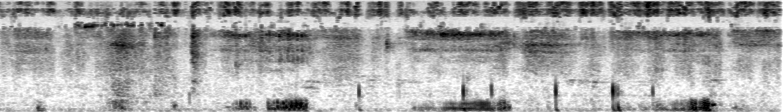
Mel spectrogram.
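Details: Sleepy French Bulldog male indoors, making low snorting, grunting snore-like noises in short bursts about every second or two, with a soft muffled rumble between them.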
